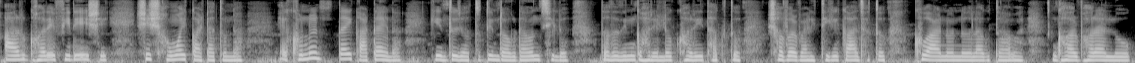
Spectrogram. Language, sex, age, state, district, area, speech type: Bengali, female, 60+, West Bengal, Purulia, rural, spontaneous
